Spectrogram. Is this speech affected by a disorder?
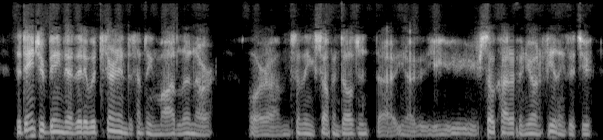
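Yes: Parkinson's disease; rigidity-predominant form, never had tremors, gait mainly affected, diagnosed by neurologist, confirmed by drug response; 11 years into illness, ability to walk almost gone.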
